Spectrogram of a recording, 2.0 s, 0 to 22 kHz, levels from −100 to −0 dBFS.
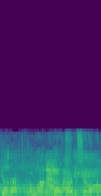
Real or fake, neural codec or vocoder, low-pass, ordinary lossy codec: real; none; 7.2 kHz; none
